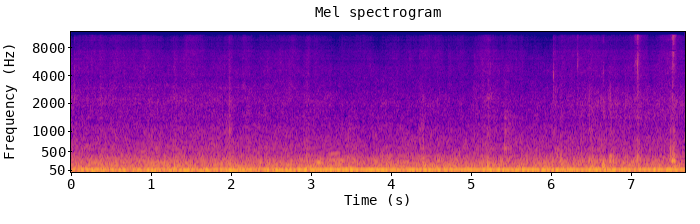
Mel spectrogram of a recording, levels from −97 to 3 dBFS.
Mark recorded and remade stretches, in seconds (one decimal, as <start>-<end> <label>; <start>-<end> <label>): 0.0-7.7 remade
